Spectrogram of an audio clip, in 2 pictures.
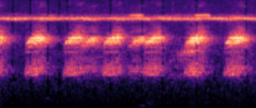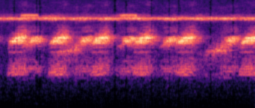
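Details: A Florida night chorus of frogs singing in moonlight, made of pulsed croaks arriving in clustered bursts, with brief gaps between groups and a continuous high-pitched whine behind them.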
